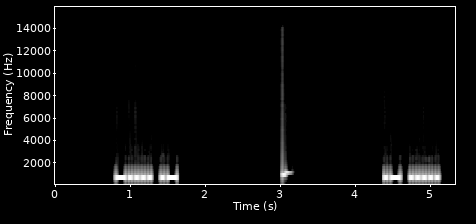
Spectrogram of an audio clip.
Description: Morse code, heard as a keyed tone, about 28 wpm, 700 Hz. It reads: 6A A5
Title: Common Cut Numbers - 2-Digit 28wpm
